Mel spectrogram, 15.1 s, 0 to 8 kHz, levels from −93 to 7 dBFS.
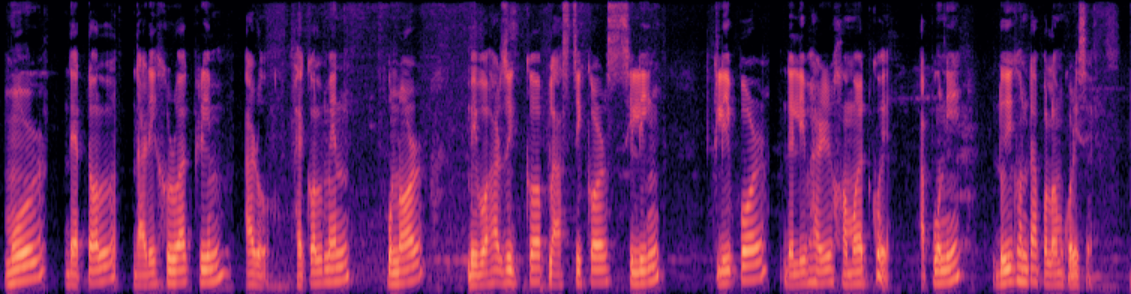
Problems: background sounds at intervals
